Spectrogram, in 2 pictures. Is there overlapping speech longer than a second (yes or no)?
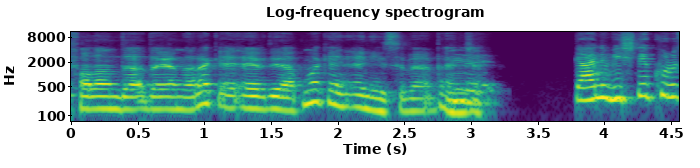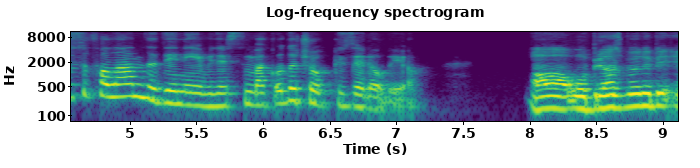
no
